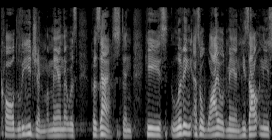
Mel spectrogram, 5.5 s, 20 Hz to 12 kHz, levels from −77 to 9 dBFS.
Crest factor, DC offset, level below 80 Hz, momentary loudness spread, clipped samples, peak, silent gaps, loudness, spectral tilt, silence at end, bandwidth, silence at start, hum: 22 dB; under 0.1%; -72 dBFS; 8 LU; under 0.1%; 0 dBFS; none; -22 LUFS; -4 dB/octave; 0 s; 10.5 kHz; 0 s; none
